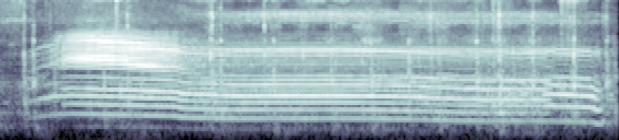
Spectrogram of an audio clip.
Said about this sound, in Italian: Udimmo un rumore di catene e un orrendo miagolio.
